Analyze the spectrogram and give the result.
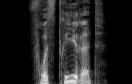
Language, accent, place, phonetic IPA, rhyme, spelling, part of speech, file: German, Germany, Berlin, [fʁʊsˈtʁiːʁət], -iːʁət, frustrieret, verb, De-frustrieret.ogg
- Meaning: second-person plural subjunctive I of frustrieren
